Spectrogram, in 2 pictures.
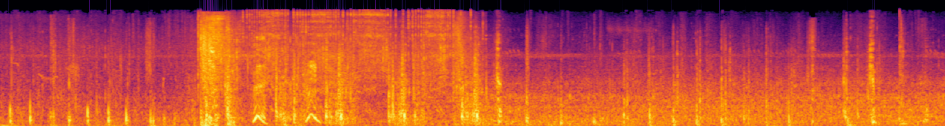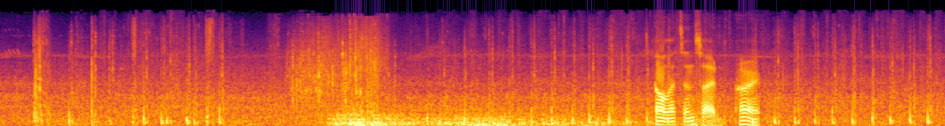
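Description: Footsteps patter quickly on hard ground and rooftops.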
